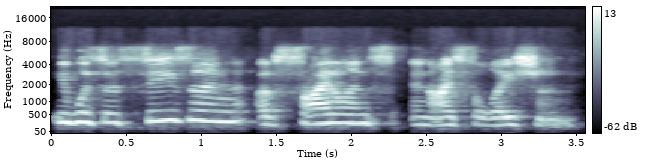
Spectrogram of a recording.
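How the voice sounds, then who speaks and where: A woman's voice: fairly high pitch, lively intonation, unhurried. Woman reading aloud, dull lo-fi audio. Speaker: law professor reading an entry aloud. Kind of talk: reading a personal essay aloud. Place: online video call. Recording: dull, lo-fi video call audio.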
